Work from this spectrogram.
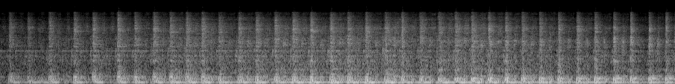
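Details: Single-cylinder Big Bear engine, first start after a top-end rebuild (head honed, valve seals replaced, cam reinstalled) with fresh gas in the carburetor. Putts at about three beats a second, clean and steady with no ticking or knocking, and no smoke. Healthy idle.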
